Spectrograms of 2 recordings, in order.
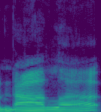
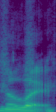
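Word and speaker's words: na'laa: a pet name Nal now Nal is spelled n a apostrophe L AA so Nala is what it looks like but no no no it's nalle you're so upset I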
